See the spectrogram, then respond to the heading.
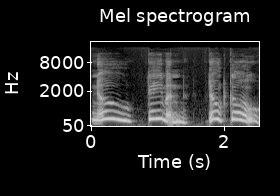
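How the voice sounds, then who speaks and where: Someone puts on a shrill, squeaky character voice at a high pitch. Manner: screaming, desperate.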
